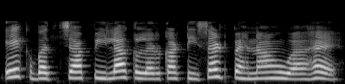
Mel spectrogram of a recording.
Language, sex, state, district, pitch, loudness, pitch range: Hindi, female, Jharkhand, Deoghar, 280 Hz, -16 LUFS, 265-295 Hz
